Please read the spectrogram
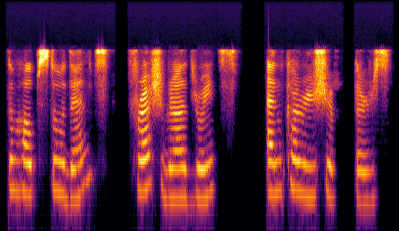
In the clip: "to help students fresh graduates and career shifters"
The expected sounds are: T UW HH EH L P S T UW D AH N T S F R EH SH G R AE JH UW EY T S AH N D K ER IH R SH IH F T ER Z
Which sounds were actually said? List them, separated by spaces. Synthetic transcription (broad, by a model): T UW HH EH L P S T UW D AH N T S F R EH SH G R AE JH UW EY T S AH N D K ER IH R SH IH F T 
